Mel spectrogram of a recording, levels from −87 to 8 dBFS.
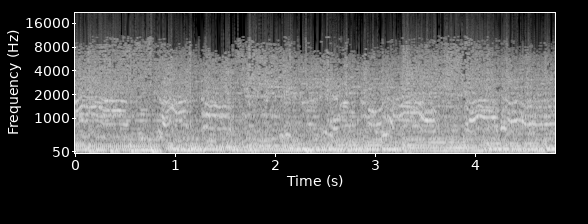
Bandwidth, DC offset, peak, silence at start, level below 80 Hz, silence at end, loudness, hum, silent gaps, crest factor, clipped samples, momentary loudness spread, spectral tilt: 14.5 kHz; under 0.1%; 0 dBFS; 0 s; -16 dBFS; 0 s; -5 LUFS; none; none; 6 dB; 4%; 1 LU; -4.5 dB/octave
